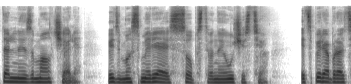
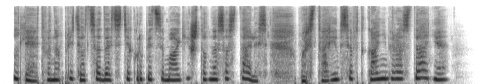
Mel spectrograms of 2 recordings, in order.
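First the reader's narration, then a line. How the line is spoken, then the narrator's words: Displeased squeak. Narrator (Russian): пискнула вода, которая, видимо, совсем не была довольна всем этим планом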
